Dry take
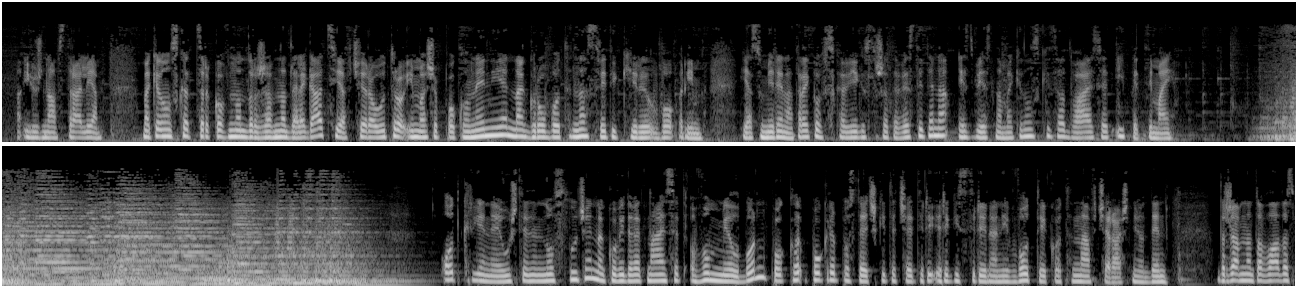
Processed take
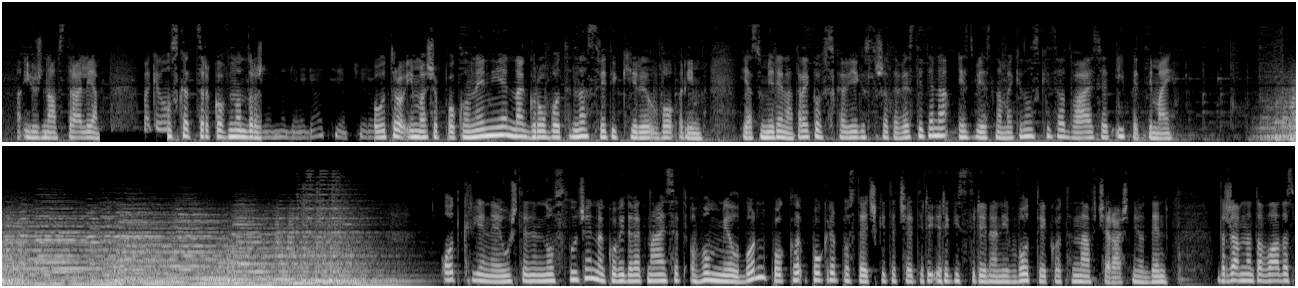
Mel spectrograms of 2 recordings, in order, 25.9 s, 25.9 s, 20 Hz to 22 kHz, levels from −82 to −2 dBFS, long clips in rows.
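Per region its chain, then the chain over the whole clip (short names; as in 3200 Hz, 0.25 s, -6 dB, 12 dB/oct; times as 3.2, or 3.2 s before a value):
0.97–1.66 Chebyshev high-pass 380 Hz, order 8 + compressor, threshold -28 dBFS + air absorption 190 m
2.59–3.73 G.711 law mismatch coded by A + compressor, threshold -24 dBFS + vocal tract filter i
12.81–15.89 LPF 2300 Hz + doubler 32 ms -11.5 dB
whole clip: high shelf 3400 Hz -9 dB; notch 1900 Hz, Q 7.9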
